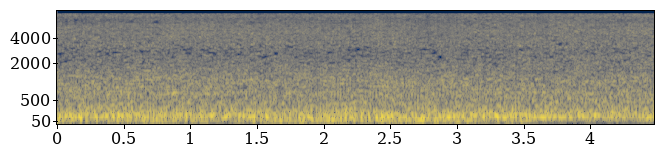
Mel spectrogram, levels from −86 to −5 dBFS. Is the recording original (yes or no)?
no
